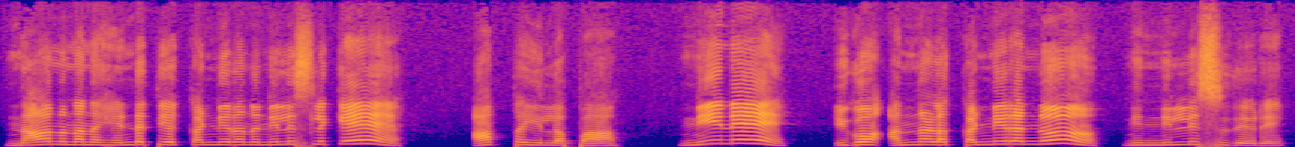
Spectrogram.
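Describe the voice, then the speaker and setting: A woman preacher voicing a distressed husband who pleads softly in a sermon story. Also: high voice, normal speed, long pauses, no room sound, studio quality. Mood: pleading. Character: distressed husband pleading, middle-aged man.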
